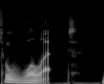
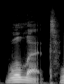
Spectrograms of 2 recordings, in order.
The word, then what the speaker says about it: Ouellette: It's actually pronounced wallet. Willette.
